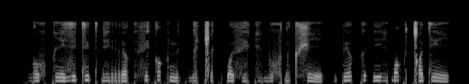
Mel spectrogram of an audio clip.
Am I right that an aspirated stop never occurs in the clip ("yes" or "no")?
yes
